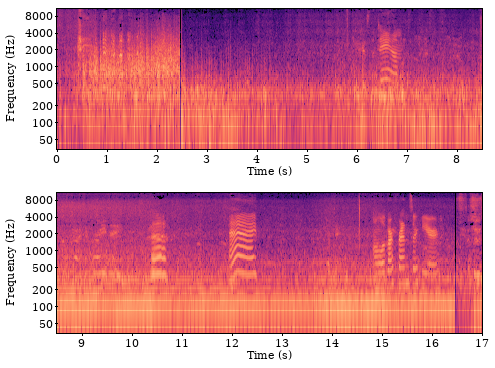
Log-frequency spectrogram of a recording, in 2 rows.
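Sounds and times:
outboard motor humming: 0.0s - 16.5s
wind and water rumble: 0.0s - 17.0s.

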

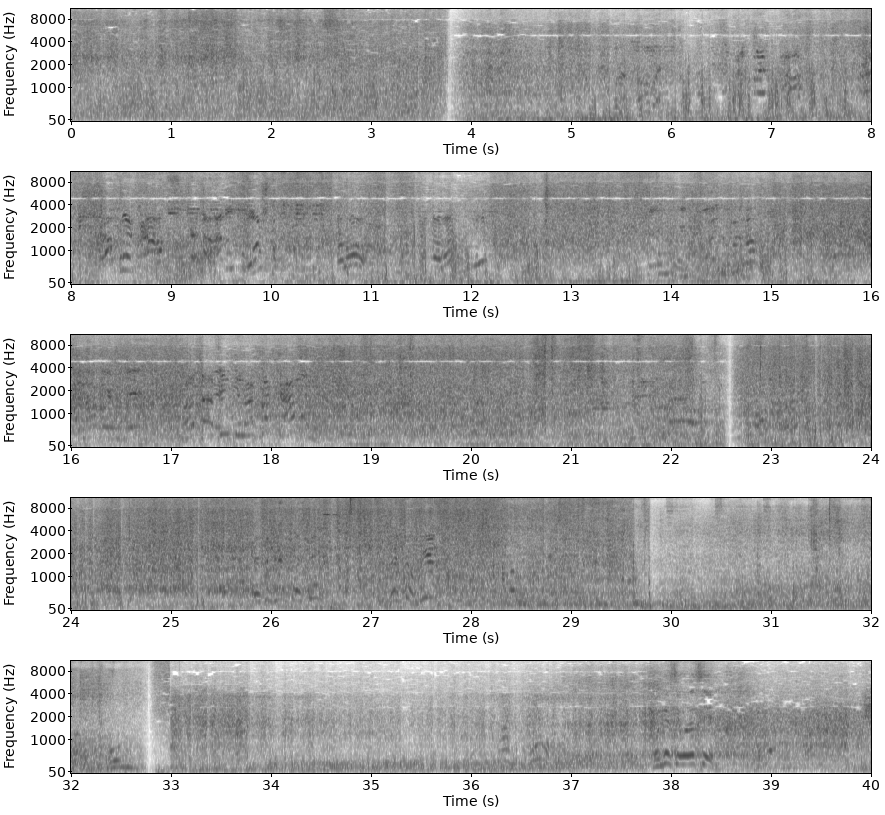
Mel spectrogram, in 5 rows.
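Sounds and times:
strong wind gusting on microphone: 0.0s - 40.0s.

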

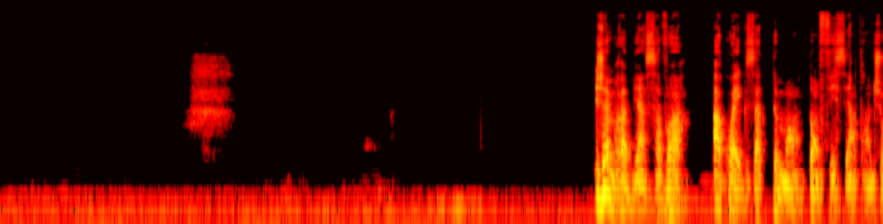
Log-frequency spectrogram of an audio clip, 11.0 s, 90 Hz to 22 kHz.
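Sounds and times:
steady low hum: 0.0s - 11.0s
woman sighing: 2.4s - 2.9s.

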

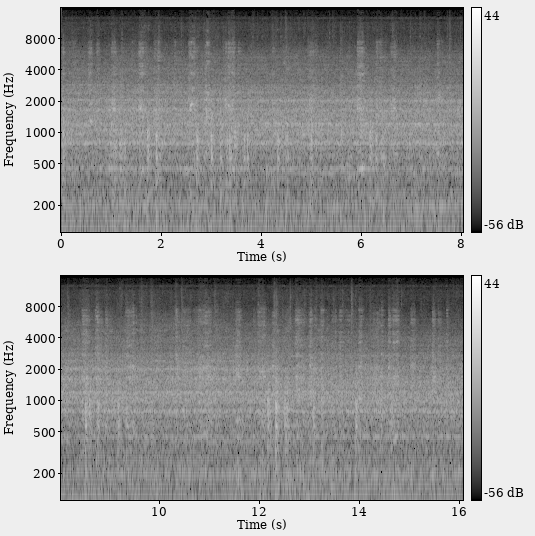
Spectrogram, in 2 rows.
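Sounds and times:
train wheels rumbling on rail: 0.0s - 16.0s.

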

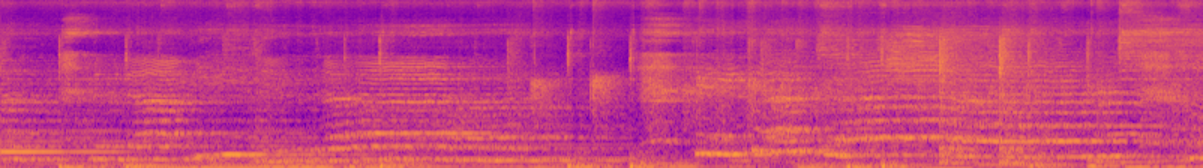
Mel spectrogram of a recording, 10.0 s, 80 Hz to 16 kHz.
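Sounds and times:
choir singing gospel: 0.0s - 10.0s.

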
